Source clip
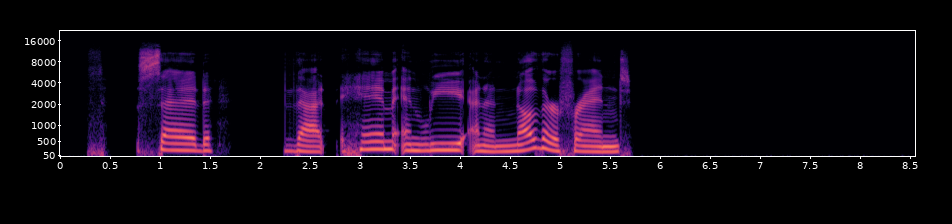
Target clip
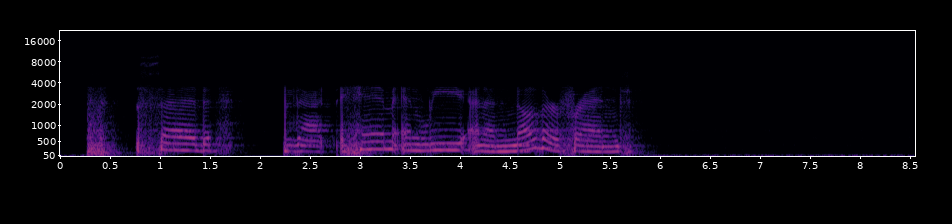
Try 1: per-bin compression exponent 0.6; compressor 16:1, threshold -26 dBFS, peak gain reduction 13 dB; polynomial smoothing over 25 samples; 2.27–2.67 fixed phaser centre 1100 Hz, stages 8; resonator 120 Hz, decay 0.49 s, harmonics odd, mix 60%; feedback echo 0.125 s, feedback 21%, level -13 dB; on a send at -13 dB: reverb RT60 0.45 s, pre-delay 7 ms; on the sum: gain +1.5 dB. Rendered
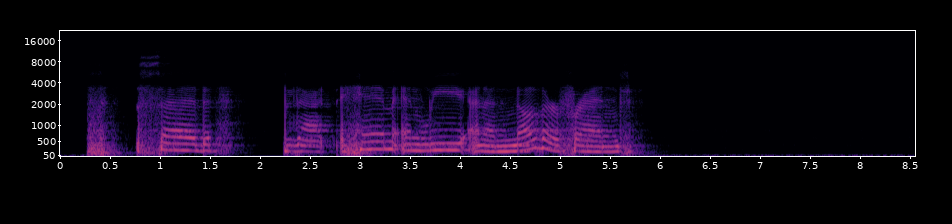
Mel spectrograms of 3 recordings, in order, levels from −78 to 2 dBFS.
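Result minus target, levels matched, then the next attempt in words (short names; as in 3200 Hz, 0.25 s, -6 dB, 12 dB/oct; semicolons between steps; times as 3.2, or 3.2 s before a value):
compressor: peak gain reduction -6 dB
per-bin compression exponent 0.6; compressor 16:1, threshold -32.5 dBFS, peak gain reduction 19 dB; polynomial smoothing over 25 samples; 2.27–2.67 fixed phaser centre 1100 Hz, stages 8; resonator 120 Hz, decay 0.49 s, harmonics odd, mix 60%; feedback echo 0.125 s, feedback 21%, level -13 dB; on a send at -13 dB: reverb RT60 0.45 s, pre-delay 7 ms; on the sum: gain +1.5 dB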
